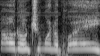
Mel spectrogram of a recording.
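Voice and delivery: bright, cheerful, high voice. Describing a wrestler's character, imitating Bray Wyatt's happy voice. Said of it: "he's all happy and he's like".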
